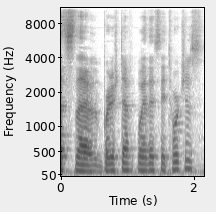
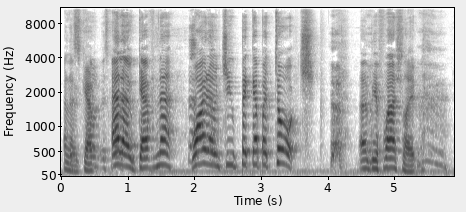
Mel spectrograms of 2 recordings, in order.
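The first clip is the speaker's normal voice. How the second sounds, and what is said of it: Put-on English accent. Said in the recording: “I got to get my English accent.”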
